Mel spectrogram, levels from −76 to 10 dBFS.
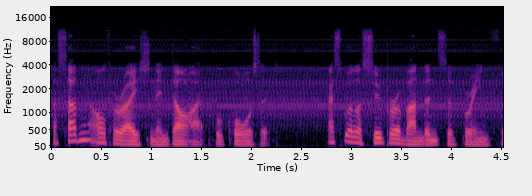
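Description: Timecode bleed runs through the whole clip. Linear timecode from a nearby track or cable has leaked into the speech. The code is a square wave flipping between tones near 1 kHz and 2 kHz, paced at 29.97 frames per second. It sits roughly 15 dB below the speech. The result is a constant chirping warble behind the talker.

From 1.33 to 1.54 s there is a short stall from a late packet. A packet arrived after it was needed, and the jitter buffer ran dry. The receiver held the last sound for 40 ms while it waited, then resumed where it stopped. Nothing is lost. One sound is simply stretched, with a faint buzz or dip, and the delay grows by 40 ms.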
